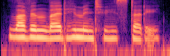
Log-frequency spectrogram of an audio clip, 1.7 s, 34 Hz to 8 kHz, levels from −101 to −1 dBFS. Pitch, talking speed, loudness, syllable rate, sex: 210 Hz, 210 wpm, -17 LUFS, 6.0 syllables/s, female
